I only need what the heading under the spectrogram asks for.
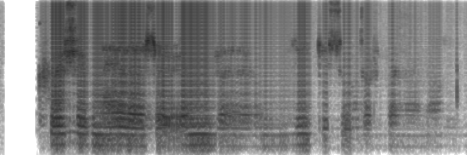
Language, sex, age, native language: Icelandic, female, 11, Icelandic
